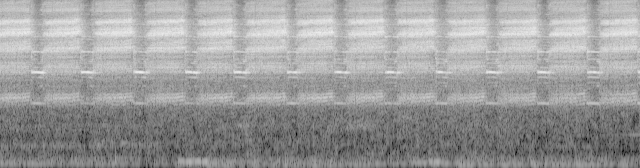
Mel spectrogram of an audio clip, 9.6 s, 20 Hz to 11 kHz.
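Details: Late-afternoon cicada chorus from the countryside interior, a shrill buzzy song rising and falling in regular pulses about every 0.75 seconds, with a soft low background hum.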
